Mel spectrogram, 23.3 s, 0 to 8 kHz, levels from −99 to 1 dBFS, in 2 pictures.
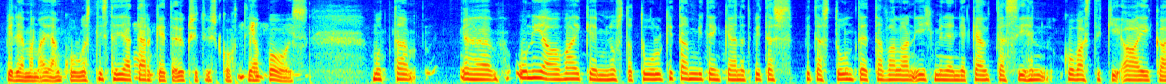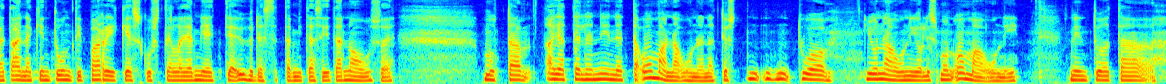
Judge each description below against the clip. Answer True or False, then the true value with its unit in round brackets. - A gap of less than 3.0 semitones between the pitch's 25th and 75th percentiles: False (3.6 semitones)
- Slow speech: False (140 wpm)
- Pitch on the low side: False (165 Hz)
